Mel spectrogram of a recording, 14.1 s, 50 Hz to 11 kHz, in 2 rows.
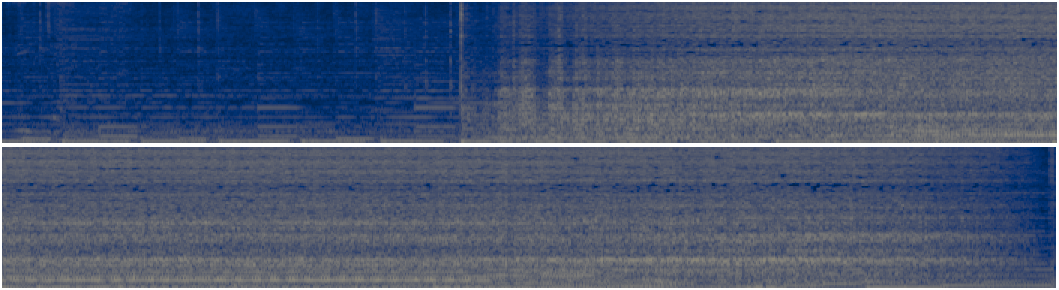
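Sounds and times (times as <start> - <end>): electric lawn mower running: 3.0 - 14.0.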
